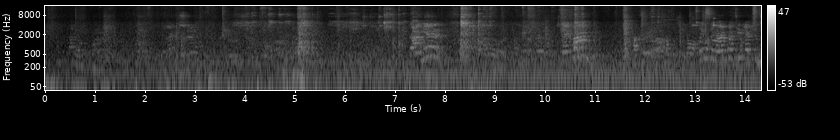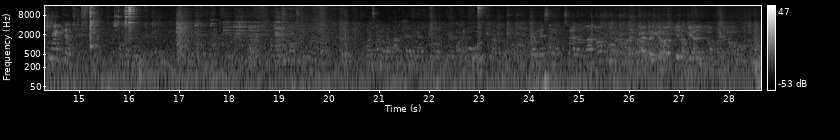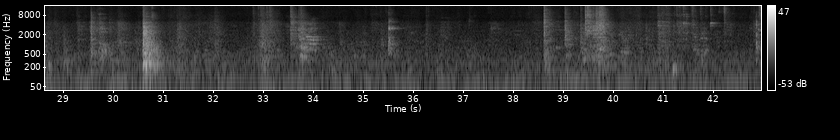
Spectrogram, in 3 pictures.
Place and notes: urfttalsperre, tourist restaurant
a tourist restaurant outdoor and indoar at the biggest european earh damm
soundmap nrw - social ambiences and topographic field recordings
Schleiden, Germany, 28 June 2010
